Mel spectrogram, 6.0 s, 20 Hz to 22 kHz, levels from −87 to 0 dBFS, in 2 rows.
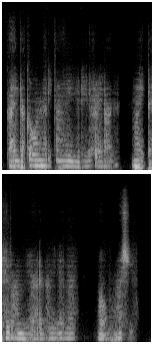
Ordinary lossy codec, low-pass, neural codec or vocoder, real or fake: none; 19.8 kHz; codec, 44.1 kHz, 0.9 kbps, DAC; fake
